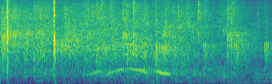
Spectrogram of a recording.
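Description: An audience claps together in steady, dense applause that fills the room, with a few voices calling out and cheering over the clapping.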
